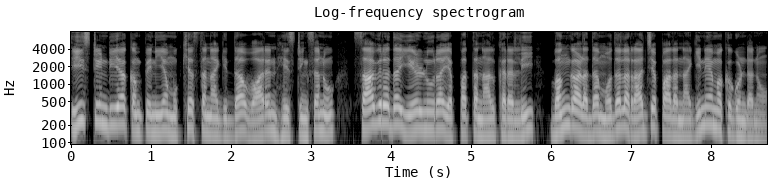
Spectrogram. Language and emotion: Kannada, neutral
